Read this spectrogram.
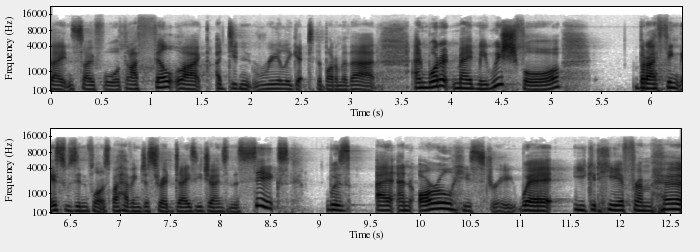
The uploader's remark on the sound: Live show recorded at The Theatre Royal, Hobart, Tasmania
